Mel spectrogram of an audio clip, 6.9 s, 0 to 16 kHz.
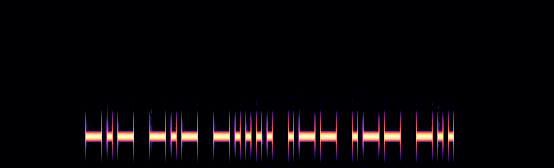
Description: Morse code, heard as a keyed tone, about 18 wpm, 700 Hz. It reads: KK6WWD
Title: Speed Racing - USA 2x3 Call Signs 15wpm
